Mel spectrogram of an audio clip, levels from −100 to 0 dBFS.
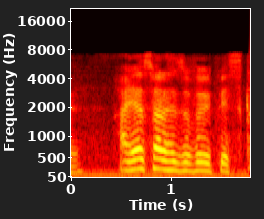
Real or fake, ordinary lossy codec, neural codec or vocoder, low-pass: fake; AAC, 32 kbps; autoencoder, 48 kHz, 128 numbers a frame, DAC-VAE, trained on Japanese speech; 7.2 kHz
